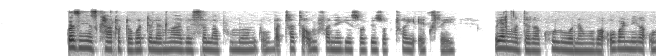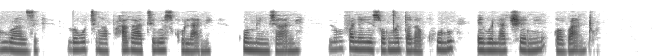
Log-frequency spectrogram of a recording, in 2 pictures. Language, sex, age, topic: North Ndebele, female, 25-35, health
